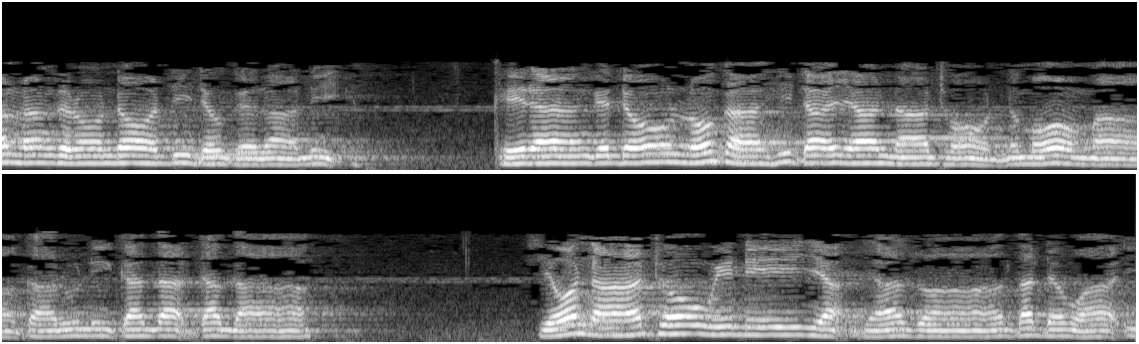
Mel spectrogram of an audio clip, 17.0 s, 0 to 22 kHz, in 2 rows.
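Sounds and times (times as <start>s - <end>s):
man chanting: 0.0s - 3.0s, 3.7s - 11.2s, 12.4s - 17.0s.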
